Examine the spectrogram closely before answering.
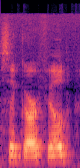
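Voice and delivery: ordinary delivery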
